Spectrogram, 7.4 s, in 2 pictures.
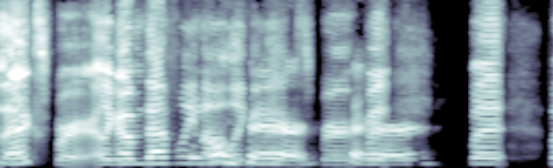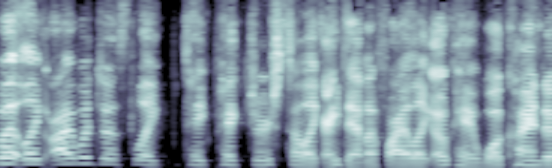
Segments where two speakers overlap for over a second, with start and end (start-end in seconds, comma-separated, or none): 1.4-2.6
